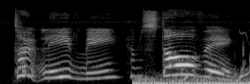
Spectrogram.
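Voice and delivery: slow, high, loud wail; pleading call. A narrator's reading. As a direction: call after them, drawing out the plea. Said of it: "called Wilbur".

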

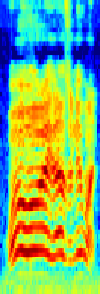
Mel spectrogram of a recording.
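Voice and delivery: loud, high alarmed whoa; startled shout. Real, not acted. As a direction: cry out at the surprise. New monster appears.

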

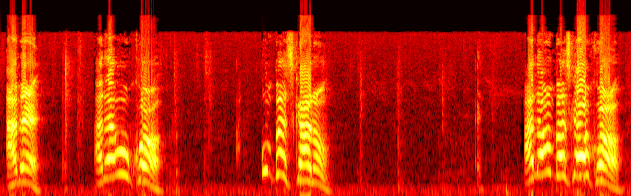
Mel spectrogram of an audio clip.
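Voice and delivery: yell, building in fury; angry shout. Acted. Father yelling at his child.

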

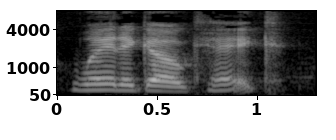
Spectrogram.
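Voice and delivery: mock yourself quietly, alone now; bitter self-mockery. Bitter self-talk after sighing.

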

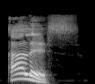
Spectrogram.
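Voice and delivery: very high, piping call; shrill little voice. A narrator's reading. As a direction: squeak the name out at the top of his voice. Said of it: "at the top of his shrill little voice".

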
